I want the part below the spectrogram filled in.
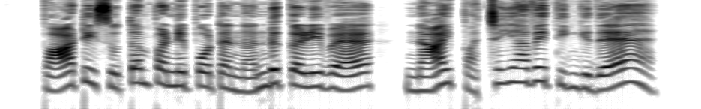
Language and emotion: Tamil, disgusted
